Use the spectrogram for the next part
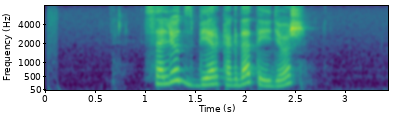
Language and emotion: Russian, positive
